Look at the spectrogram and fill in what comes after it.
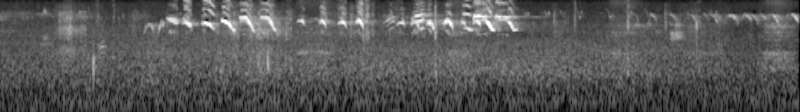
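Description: Small birds chirping: a quick run of short, high, falling chirps lasting about four seconds, with fainter high chirps before and after, over a low, even outdoor noise.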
